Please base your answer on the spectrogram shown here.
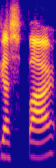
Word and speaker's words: Gaspar: Gaspar. I'm just saying it. It's pronounced with an H in there just to confuse English people, English-speaking people, even more.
